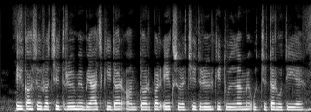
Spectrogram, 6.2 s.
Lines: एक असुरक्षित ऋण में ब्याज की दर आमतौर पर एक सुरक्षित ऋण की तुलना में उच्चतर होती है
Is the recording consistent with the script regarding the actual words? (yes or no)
yes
